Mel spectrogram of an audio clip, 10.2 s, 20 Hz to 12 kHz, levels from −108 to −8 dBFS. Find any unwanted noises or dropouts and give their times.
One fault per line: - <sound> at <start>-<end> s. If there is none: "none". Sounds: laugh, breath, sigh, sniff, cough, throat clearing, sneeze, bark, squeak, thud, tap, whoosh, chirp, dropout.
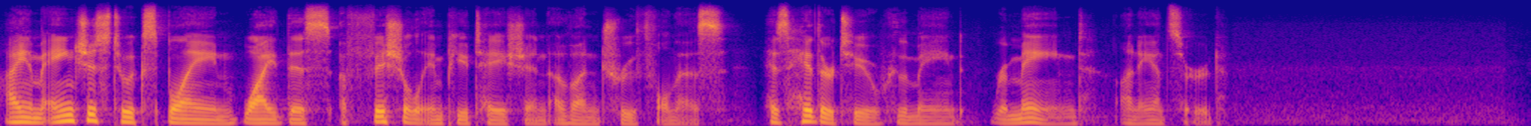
none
